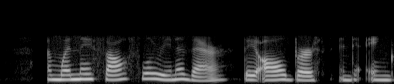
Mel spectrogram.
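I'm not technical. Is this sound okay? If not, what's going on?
Yes, this sound is okay; it's ordinary speech with the narrower, slightly muffled quality of a normal landline phone call.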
